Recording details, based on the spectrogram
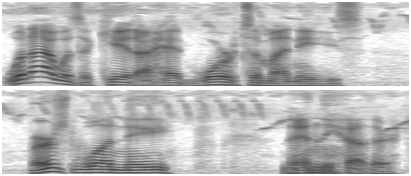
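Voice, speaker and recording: An American man from Virginia narrating a first-person story in a folksy, wry, expressive way. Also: low voice, unhurried. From Virginia, United States.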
